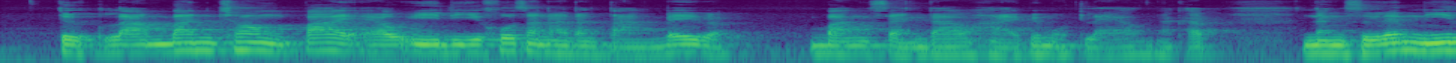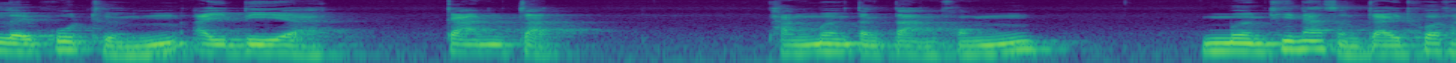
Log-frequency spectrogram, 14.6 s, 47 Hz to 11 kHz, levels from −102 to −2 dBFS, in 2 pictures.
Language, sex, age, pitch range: Thai, male, 20-39, 105-120 Hz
